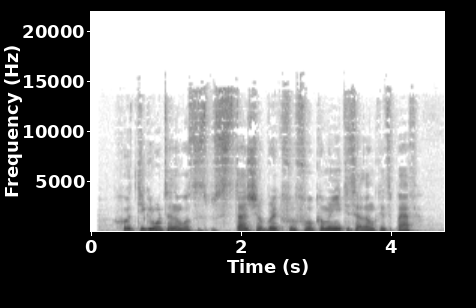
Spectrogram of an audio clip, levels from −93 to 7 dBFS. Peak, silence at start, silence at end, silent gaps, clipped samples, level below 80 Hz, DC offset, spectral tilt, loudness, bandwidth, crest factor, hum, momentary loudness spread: -12 dBFS; 0.35 s; 0.35 s; none; under 0.1%; -62 dBFS; under 0.1%; -6 dB/octave; -29 LUFS; 15.5 kHz; 16 dB; none; 9 LU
